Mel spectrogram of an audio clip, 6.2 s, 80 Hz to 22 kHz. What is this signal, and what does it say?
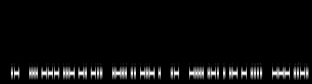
Morse code, heard as a keyed tone, about 38 wpm, 600 Hz. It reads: A SOUND LIKE A BREATH OF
